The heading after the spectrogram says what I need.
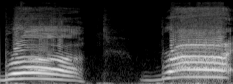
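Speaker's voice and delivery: loud exasperated bruh; real loud frustration. Real, not acted. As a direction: yell it in disbelief at the screen. Reacting in disbelief.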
